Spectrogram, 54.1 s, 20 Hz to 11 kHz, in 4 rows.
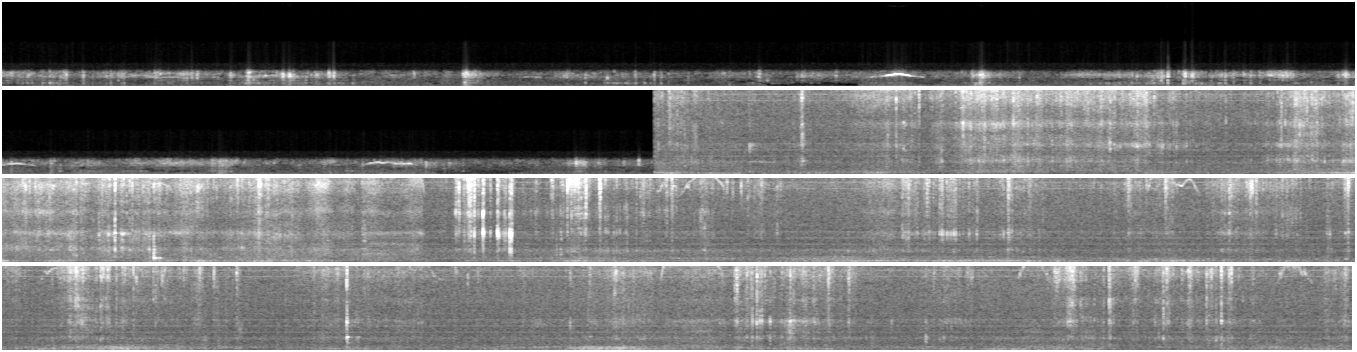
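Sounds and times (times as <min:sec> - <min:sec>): steady low rumble: 0:00.0 - 0:54.0
soil crackling: 0:20.0 - 0:54.0
stalks rustling: 0:20.1 - 0:37.5.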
